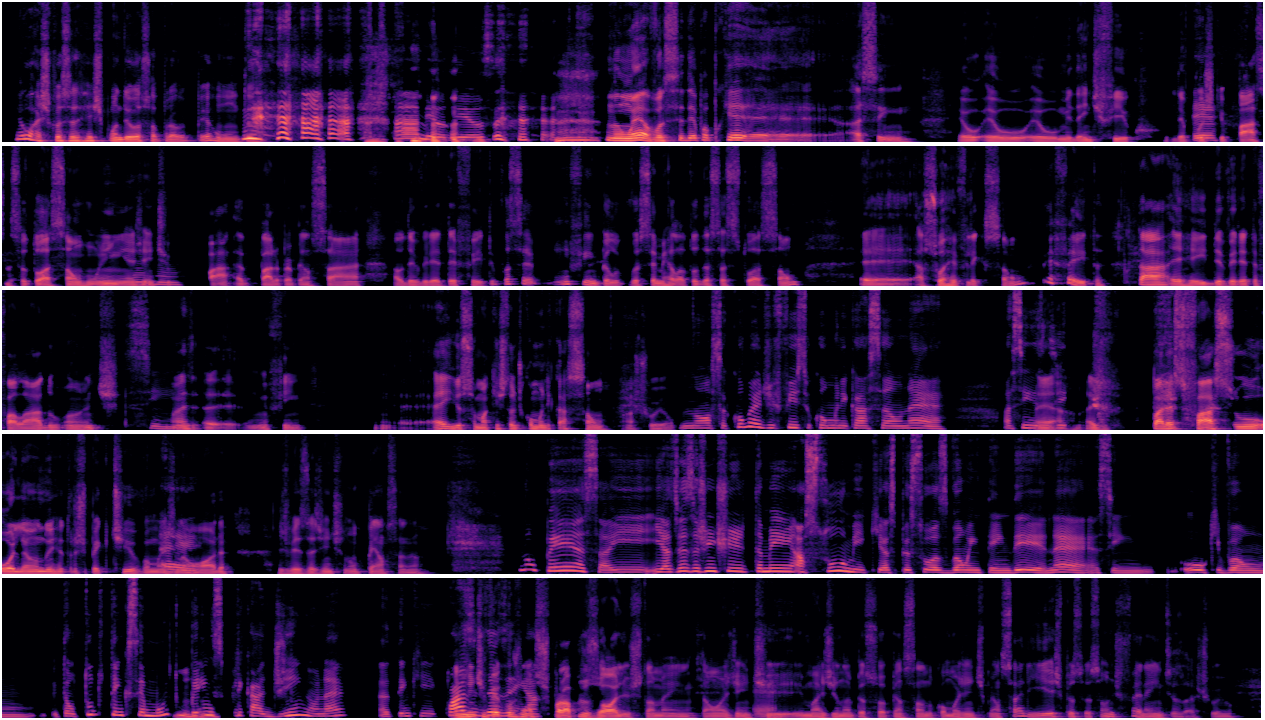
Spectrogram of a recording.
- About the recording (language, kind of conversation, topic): Portuguese, advice, Como posso lidar melhor com feedback público negativo?
- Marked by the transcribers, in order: laugh; tapping; laugh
